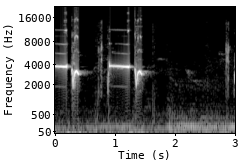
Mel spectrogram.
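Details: Ashy tailorbird excited by a lure sound, giving two sharp, high whistles, each with a hooked downward end. A faint low hum follows, then the start of another note.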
